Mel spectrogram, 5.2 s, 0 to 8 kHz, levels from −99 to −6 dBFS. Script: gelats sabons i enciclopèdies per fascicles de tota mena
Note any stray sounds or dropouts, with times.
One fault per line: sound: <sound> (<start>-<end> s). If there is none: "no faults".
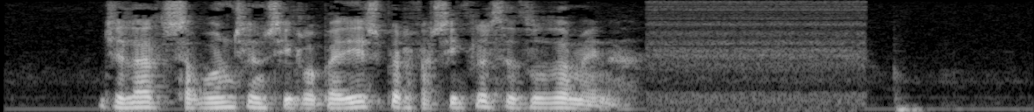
no faults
